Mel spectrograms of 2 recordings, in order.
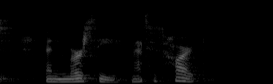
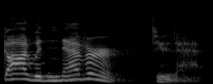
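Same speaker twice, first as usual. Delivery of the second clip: louder voiced objection; mock indignant denial; 4 semitones higher, 7 dB louder than usual. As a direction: protest as a doubter. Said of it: "maybe we're thinking".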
